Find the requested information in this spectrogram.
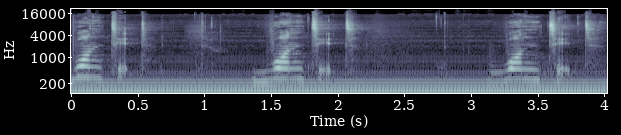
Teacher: The stem in this case ends with the voiceless alveolar plosive sound t.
